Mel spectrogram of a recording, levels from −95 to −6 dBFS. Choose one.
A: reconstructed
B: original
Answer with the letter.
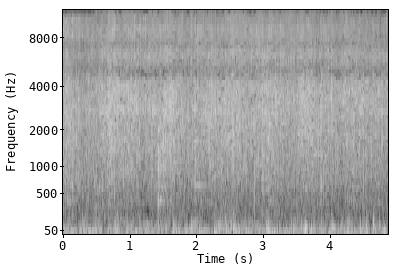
B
